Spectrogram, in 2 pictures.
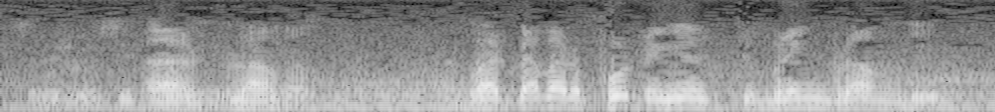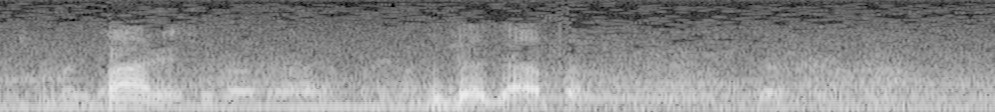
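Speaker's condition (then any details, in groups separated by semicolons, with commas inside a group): Deafness; cannot hear audience questions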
